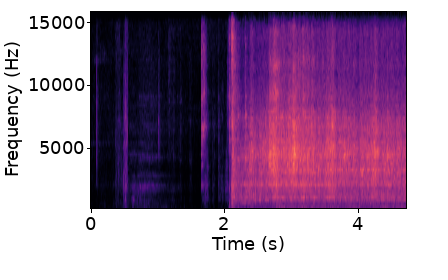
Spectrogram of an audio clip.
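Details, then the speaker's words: Engine with very low compression, rings or valves suspected, run with cleaner before teardown: quiet cranking clicks, then it catches and settles into an uneven, lumpy idle; runs terribly, cause not confirmed. "runs like total ass like runs terribly i've been running some cleaner through it try to clean it out in preparation for tearing it down"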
